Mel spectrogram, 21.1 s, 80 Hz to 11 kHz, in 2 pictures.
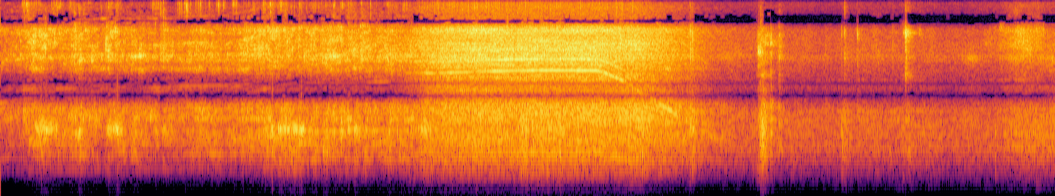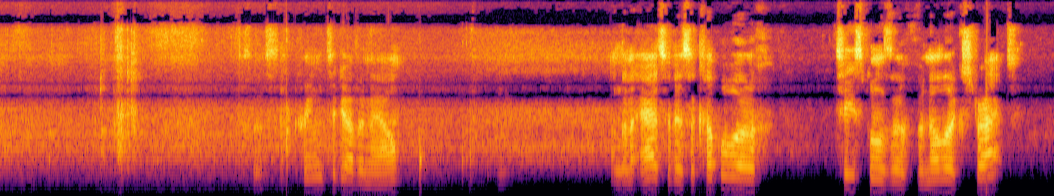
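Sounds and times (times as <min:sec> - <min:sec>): electric hand mixer running: 0:00.0 - 0:07.3.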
